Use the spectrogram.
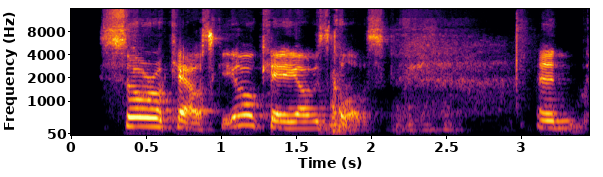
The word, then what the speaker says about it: Sorokowsky: it up so my first name is sarkowski yeah sir say again sorokowski sorokowski okay I was close and and of course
